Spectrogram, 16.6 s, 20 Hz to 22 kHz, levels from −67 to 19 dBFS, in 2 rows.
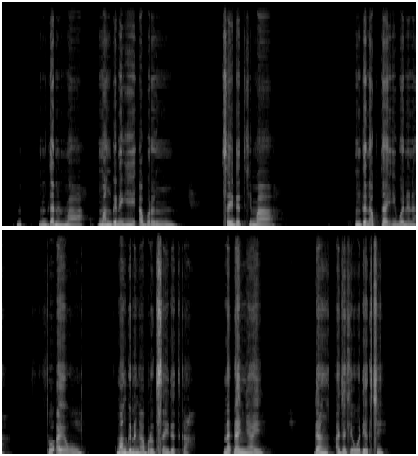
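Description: From start to finish, the speech carries imaging from sample-and-hold upsampling. Each original sample was simply repeated to reach the higher rate, with no smoothing filter, which fits a conversion from about 22 kHz up to 48 kHz. Mirrored copies of the speech spectrum fill the band from about 11.03 kHz to 22.05 kHz at about 13 dB below the signal, heard as a bright metallic fizz that rises and falls with the speech. On a spectrogram this appears as an inverted reflection of the speech harmonics above 11 kHz, tracking every syllable. Zoomed in, the waveform shows small stair-steps.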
